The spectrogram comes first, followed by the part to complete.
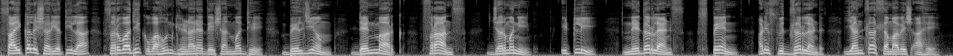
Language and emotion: Marathi, neutral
